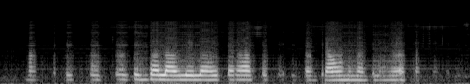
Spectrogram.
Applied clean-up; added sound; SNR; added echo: neural separator model SepFormer DNS4.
